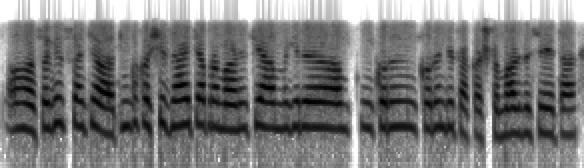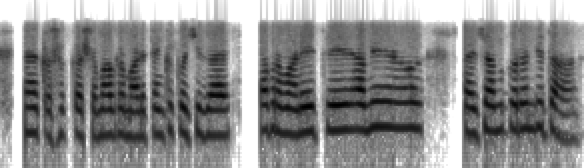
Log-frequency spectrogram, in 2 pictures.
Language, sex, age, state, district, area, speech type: Goan Konkani, male, 30-45, Goa, Canacona, rural, conversation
